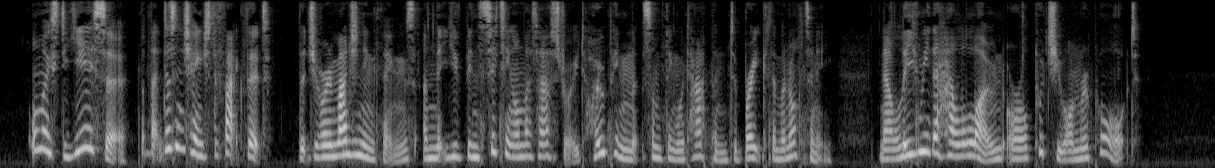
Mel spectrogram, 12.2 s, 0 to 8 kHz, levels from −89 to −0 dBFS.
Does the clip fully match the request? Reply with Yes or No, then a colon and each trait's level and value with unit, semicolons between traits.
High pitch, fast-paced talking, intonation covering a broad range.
Yes: high, 210 Hz; fast, 220 wpm; wide, 5.7 semitones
